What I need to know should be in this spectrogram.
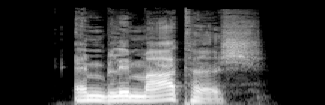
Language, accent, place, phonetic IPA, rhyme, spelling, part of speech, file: German, Germany, Berlin, [ˌɛmbleˈmaːtɪʃ], -aːtɪʃ, emblematisch, adjective, De-emblematisch.ogg
- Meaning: emblematic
